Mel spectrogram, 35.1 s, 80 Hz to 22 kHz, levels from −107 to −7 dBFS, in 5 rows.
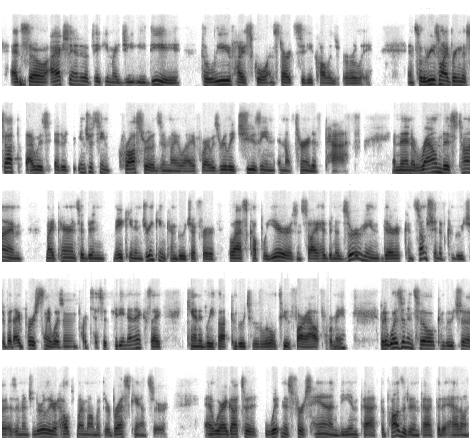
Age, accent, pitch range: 30-49, American, 130-160 Hz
